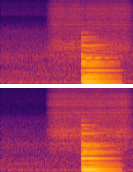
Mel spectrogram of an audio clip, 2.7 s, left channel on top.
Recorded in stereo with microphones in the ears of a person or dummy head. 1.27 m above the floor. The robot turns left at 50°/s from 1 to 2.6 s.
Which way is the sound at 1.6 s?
175° right.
